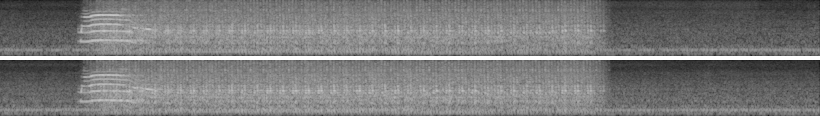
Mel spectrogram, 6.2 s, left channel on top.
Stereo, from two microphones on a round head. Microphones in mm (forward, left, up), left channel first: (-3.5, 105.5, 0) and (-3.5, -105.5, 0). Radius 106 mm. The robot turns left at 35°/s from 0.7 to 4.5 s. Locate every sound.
0.6 s a cat meowing: 10° left (ahead or behind), 0.7 m; by 1.2 s 5° right (ahead or behind), 0.7 m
